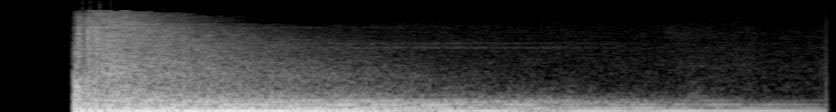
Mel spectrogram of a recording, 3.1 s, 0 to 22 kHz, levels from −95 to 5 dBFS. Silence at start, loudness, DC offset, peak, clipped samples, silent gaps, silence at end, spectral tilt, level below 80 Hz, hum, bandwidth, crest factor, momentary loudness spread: 0.25 s; -15 LUFS; under 0.1%; 0 dBFS; under 0.1%; none; 0.1 s; -7 dB/octave; -14 dBFS; none; 11 kHz; 12 dB; 16 LU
